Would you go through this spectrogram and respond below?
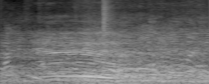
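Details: At Aftabganj cattle market in Dinajpur, Bangladesh, where Sahiwal bull calves are traded, a single long harmonic moo swells and fades beneath steady human chatter.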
